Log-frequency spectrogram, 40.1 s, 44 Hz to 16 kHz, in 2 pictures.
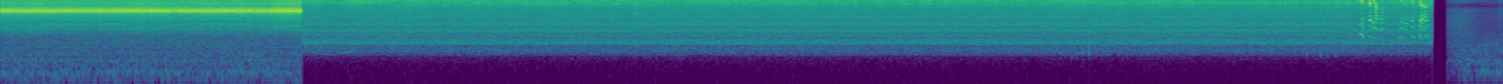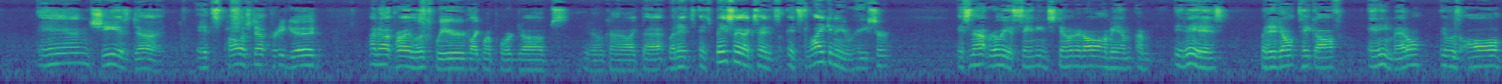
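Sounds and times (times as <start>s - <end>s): rotary tool whining: 0.0s - 19.2s.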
